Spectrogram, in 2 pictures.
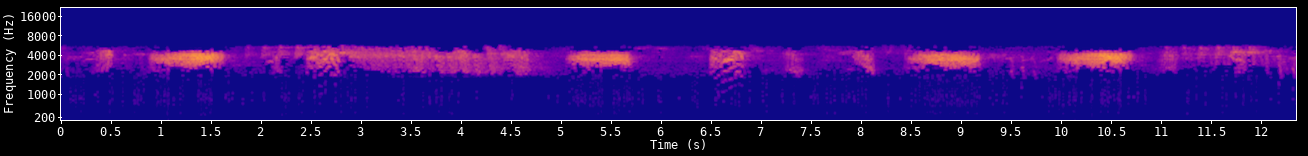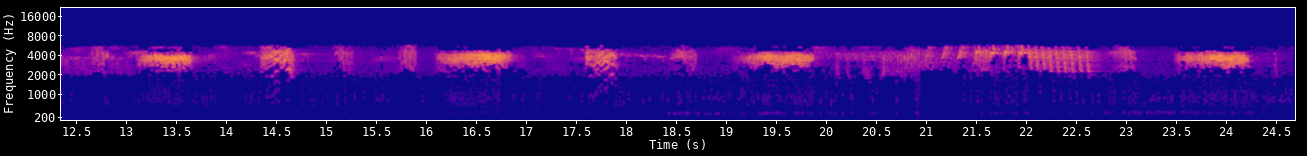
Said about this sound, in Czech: K protahujícím hejnům jikavců se často přidružují i jiní pěnkavovití ptáci, zejména pěnkavy obecné. Zpět pěnkavy obecné pak slyšíte vedle hlasu jikavců poměrně výrazně i na naší nahrávce.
